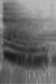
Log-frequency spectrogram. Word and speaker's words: them: Okay, so when we reduce the word them, the TH sound is silent and all we hear is M.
